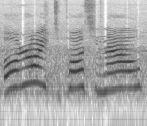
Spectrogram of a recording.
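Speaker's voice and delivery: loud, high, excited announcer; excited shouting. Pretend. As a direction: shout the departure with glee.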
